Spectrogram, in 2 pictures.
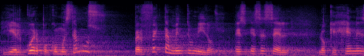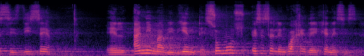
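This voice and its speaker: Guy giving a sermon, bit high voice, keeps asking the room questions, long hall reverb. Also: lively intonation, a little slow. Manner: prays then teaches, asks the audience questions. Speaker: preacher. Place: church hall.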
